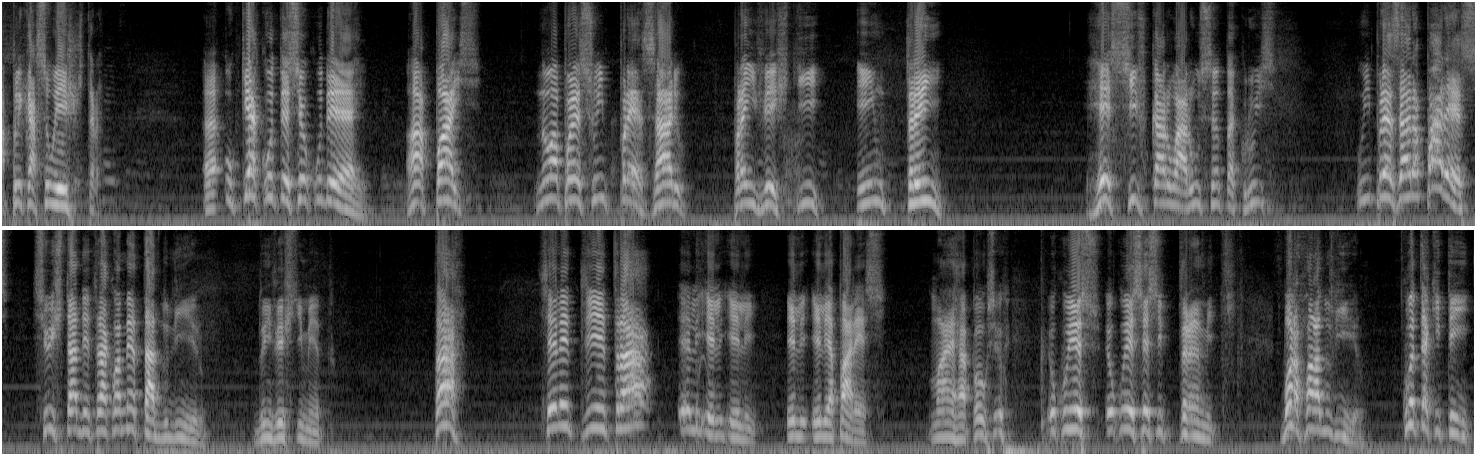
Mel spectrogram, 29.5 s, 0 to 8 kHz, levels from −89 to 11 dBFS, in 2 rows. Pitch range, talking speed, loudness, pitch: 155-230 Hz, 130 wpm, -18 LUFS, 205 Hz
